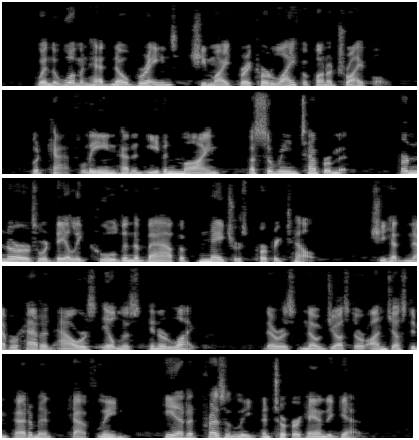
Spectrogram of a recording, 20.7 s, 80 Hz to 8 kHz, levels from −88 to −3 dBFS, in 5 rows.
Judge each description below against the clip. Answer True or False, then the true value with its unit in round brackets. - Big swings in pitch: True (7.4 semitones)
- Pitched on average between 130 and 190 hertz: True (140 Hz)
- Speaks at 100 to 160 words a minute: False (175 wpm)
